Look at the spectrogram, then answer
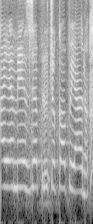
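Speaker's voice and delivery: usual speaking voice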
